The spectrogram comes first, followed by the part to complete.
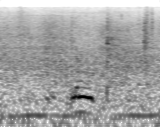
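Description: City street background with a steady low hum, and one short, low hoot-like tone about a second in.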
